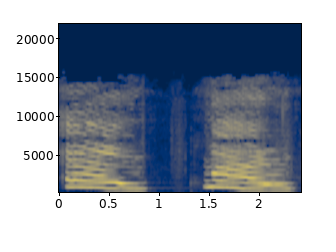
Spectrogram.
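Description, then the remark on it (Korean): A cat meows twice, loud, as it enters a barn, each meow a long drawn-out cry that slides downward in pitch, separated by a brief silent pause. “그러는 사이 맨 마지막으로 고양이가 헛간으로 들어왔다.”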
